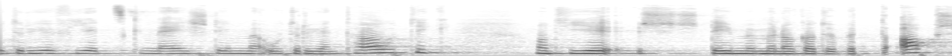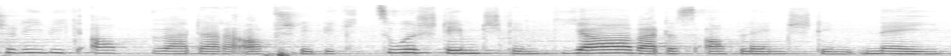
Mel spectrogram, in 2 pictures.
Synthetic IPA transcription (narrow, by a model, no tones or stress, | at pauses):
id̥ɾyːəfiət͡sknɛɪʃtɪmːəʔud̥ɾyːɛnthɑʊtik | ʊndhiətɪmːəmənɔɡɑdʏb̥əɾtʔɑpʃriːbiɡɑpvæːɾdɛɾə̰ʔɑpʃriːbikt͡suəʃtɪmtʃtɪmtʰjɑːvæːɾdɑsʔɑblɛntʃtɪmtnɛɪ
